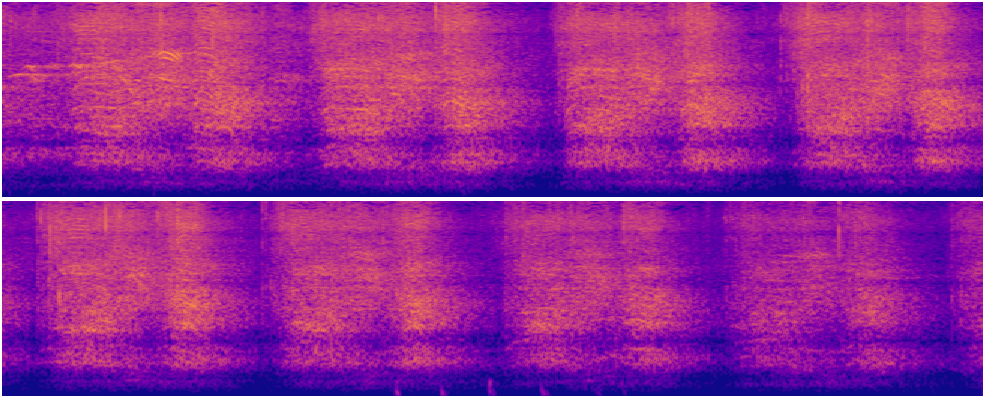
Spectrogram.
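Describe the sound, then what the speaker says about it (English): Audience at a Turning Point campus tour event at UC Berkeley cheering for Charlie Kirk, loud crowd chants rising and falling in regular, repeated bursts, with a few sharp thumps partway through. "I want everyone to raise them up and cheer for Charlie."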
